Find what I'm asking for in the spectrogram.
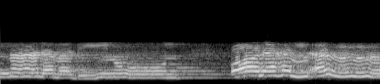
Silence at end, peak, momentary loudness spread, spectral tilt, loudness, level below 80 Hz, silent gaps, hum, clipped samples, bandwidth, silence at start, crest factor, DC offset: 0 s; -2 dBFS; 12 LU; -7 dB/octave; -14 LUFS; -88 dBFS; none; none; under 0.1%; 3 kHz; 0 s; 12 dB; under 0.1%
